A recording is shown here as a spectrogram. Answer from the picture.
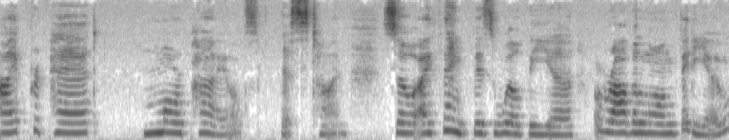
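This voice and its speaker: A somewhat breathy woman's voice, fairly high in pitch, with fairly even intonation and a very slow pace. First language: not English. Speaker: tarot reader. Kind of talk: tarot reading. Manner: hesitant, with fillers.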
